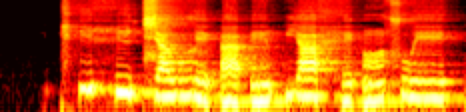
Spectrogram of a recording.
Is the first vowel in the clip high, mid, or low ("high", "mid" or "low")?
high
